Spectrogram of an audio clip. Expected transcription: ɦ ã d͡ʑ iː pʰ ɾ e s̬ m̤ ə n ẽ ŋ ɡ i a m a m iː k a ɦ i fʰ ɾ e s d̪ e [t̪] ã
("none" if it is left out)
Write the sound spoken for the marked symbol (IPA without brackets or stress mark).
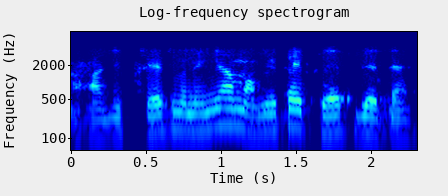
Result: t̪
